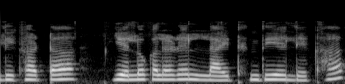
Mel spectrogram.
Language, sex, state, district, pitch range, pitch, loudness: Bengali, female, Tripura, West Tripura, 215-230 Hz, 225 Hz, -16 LUFS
